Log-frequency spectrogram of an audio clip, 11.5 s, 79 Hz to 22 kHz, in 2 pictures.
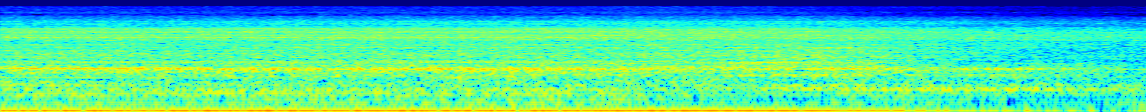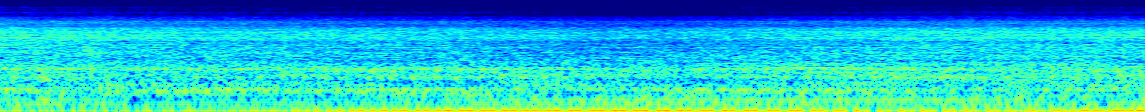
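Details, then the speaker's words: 2016 Mercedes-Benz S550 W222 V8 after spark plug and ignition coil service, connectors reattached: smooth, even idle with a steady low hum, no misses or shakes, idle settling from about 1,000 rpm before to about 800 rpm. "I can tell you that this thing already sounds 100% better uh the idle changed I think before the idle was some I think it was close to 1,000 RPM uh we're we're just at about what 8 800"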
